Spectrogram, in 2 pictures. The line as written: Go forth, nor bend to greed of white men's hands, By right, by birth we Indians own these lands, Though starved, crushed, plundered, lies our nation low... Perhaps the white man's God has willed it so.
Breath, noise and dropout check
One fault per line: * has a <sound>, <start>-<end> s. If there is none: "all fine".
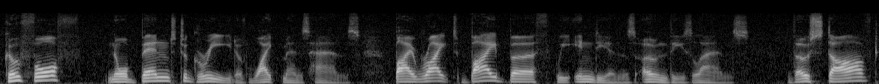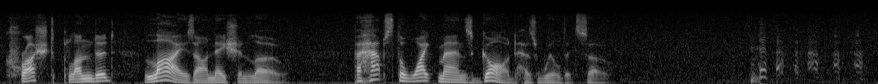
* has a laugh, 16.1-17.4 s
